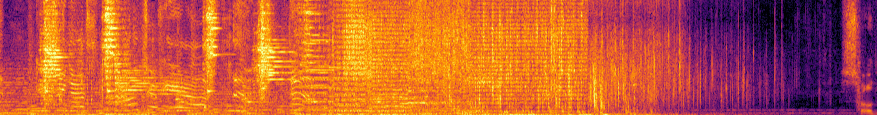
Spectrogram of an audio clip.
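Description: Cartoon sound effects of a sword striking a rock wall several times and the wall crashing open, rubble rumbling, over dramatic orchestral music; the rumble and music die away over the last two seconds.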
